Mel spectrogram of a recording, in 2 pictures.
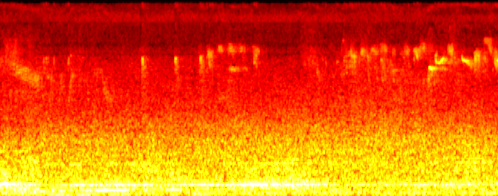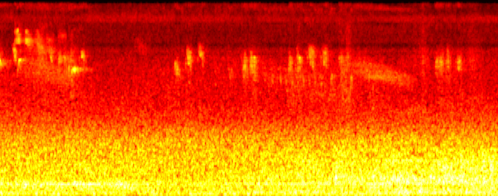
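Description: Birds chirping in short, scattered calls over a steady background hiss and low hum.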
